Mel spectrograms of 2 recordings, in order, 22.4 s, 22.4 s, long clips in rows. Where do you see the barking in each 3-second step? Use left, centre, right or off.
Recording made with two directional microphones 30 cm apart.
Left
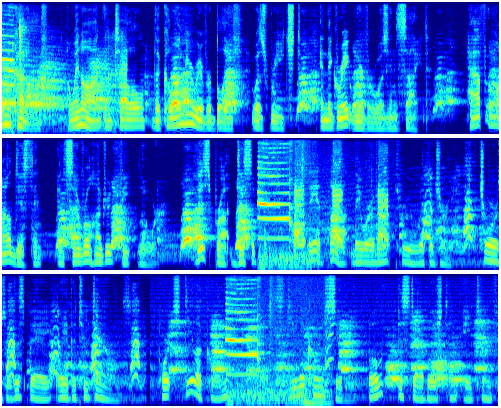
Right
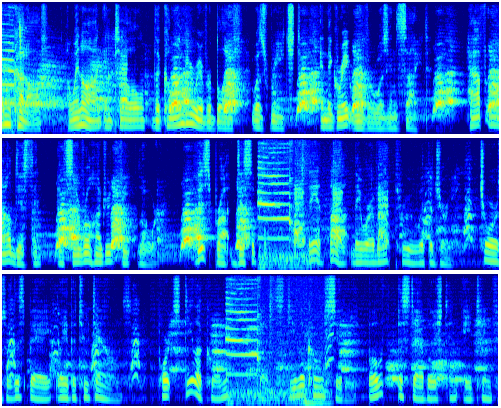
left, right, right, centre, left, left, left, left.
